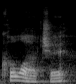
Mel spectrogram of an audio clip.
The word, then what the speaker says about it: kolache: In Czech and Slovakia, kolache, which is the original way how to pronounce it, it's actually a group of baked sweets.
